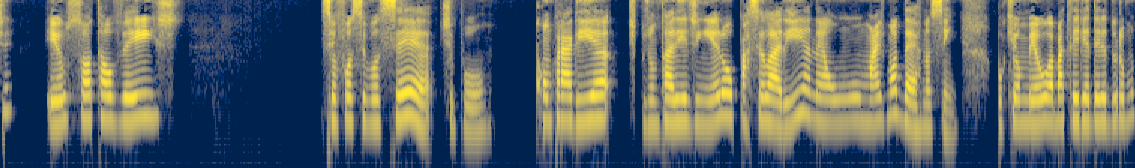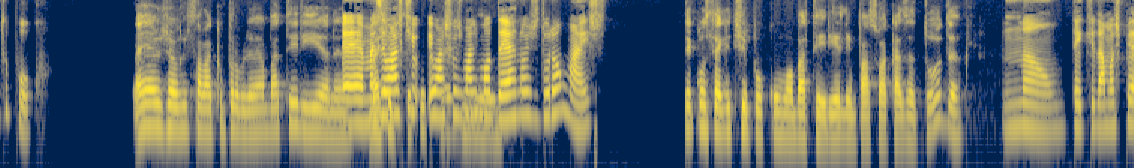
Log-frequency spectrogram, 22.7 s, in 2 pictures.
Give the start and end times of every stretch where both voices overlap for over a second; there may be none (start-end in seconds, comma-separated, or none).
14.8-16.4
